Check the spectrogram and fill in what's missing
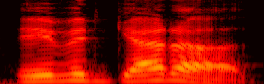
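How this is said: The name is said with an American pronunciation. "That's what this one says"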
